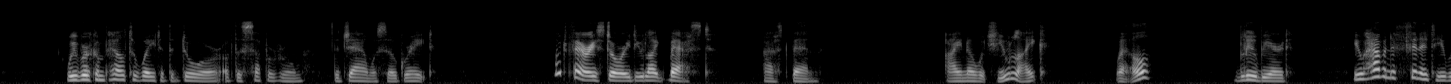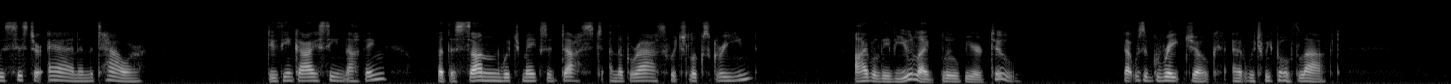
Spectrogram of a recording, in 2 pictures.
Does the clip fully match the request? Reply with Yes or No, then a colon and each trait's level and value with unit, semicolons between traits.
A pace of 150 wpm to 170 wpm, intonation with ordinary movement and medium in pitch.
Yes: average, 160 wpm; average, 4.1 semitones; medium, 170 Hz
